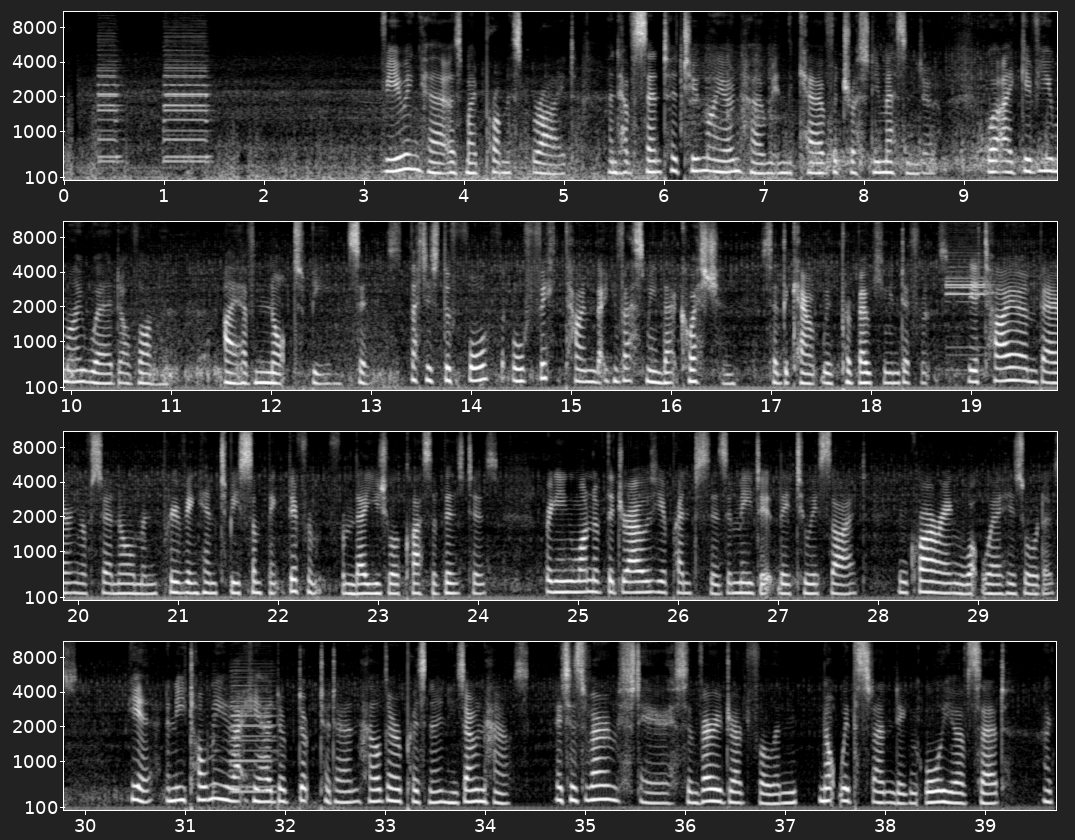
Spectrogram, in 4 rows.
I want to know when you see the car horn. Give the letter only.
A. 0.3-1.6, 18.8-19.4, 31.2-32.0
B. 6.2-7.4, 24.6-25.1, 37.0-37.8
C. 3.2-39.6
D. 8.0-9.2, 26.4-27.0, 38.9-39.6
A.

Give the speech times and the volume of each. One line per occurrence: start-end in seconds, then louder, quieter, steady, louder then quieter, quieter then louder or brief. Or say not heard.
3.2-39.6 steady.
